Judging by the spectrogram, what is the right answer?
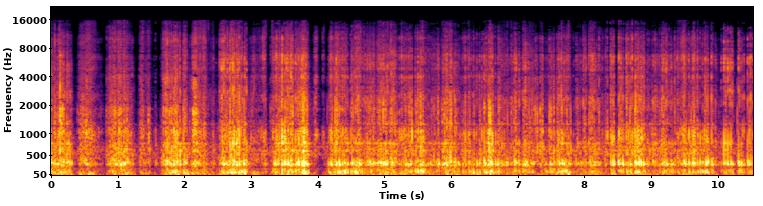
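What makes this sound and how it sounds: Long nails scratch hard and slow across a hollow, textured cardboard tube lying on its side. The result is a dense, raspy scraping with a hollow mid-range resonance, broken by a few brief pauses, and it continues for the whole clip.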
